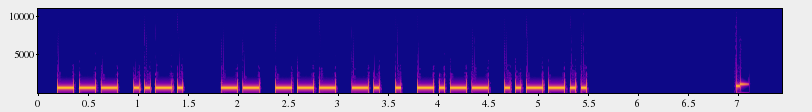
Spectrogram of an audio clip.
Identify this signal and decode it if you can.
Morse code, heard as a keyed tone, about 22 wpm, 700 Hz. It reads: OF MONEY?
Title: Sentences from Top 1100 Words 22wpm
